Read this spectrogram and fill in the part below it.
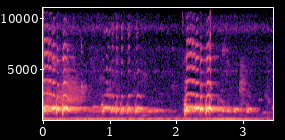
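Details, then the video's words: Local zebra doves singing back and forth in the morning, small-voiced: two bursts of soft, rolling, trilled cooing near one pitch, each opening with a brighter stuttered phrase, separated by a short pause; faint low hum underneath. "Perkutut lokal suara kecil gacor pagi hari bersahutan"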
